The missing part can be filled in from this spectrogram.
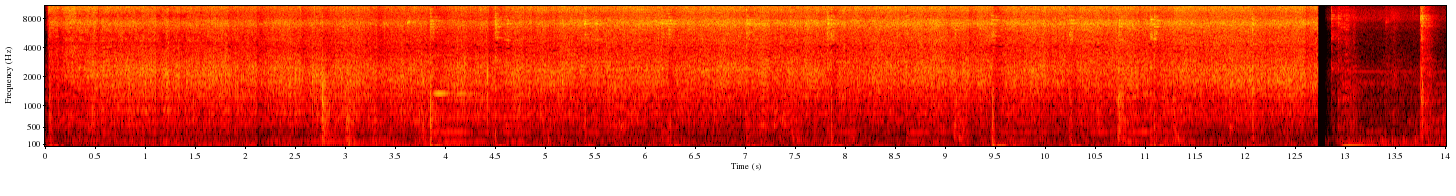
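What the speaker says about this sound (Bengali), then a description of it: "গাজর আমি 5-7 মিনিট মতো লো ফ্লেমে ভাজা ভাজা করে নিয়ে" Grated carrots frying in a pan over a low flame with crushed cardamom, a steady close sizzle with occasional stirring scrapes, continuous for most of the clip before stopping abruptly near the end.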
